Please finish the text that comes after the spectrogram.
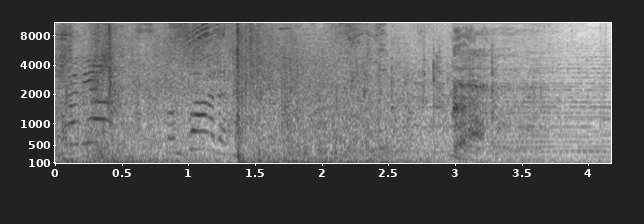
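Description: A spell explosion in the Hogwarts Legacy video game sounds as a heavy boom with whooshing magical effects and bursts, loud and close, while a voice calls out spell names.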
